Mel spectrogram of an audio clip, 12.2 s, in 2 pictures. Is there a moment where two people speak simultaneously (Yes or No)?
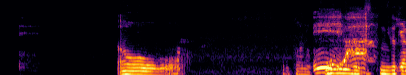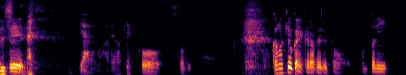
Yes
